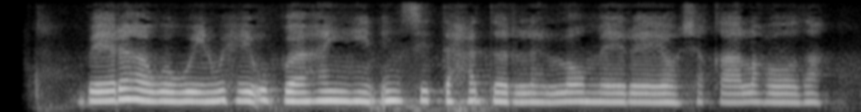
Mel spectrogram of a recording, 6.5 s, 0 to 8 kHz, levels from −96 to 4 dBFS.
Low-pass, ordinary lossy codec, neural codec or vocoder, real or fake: 7.2 kHz; MP3, 32 kbps; codec, 24 kHz, 0.9 kbps, DualCodec; fake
